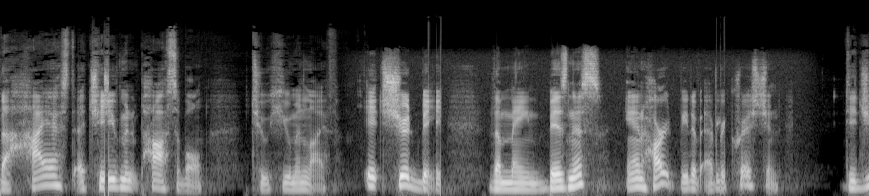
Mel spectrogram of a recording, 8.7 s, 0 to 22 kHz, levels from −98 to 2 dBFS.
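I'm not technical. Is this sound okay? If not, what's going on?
No, there are two problems.

Chunks out of order: three times, a short slice of the audio plays later than it should. The sound is carried in pieces 40 ms long, and one piece was delivered late and slotted in after pieces meant to follow it. Nothing is missing, but the order is scrambled. This happens at 0.92 to 1.08 s, just before "possible to human" (three pieces late), at 4.28 to 4.40 s (two late), and at 7.16 to 7.24 s (one late).

Digital radio blending to analogue: from 3.36 s, after "possible to human", until 8.23 s, the radio loses its digital signal and fades across, over about a third of a second each way, to the ordinary FM broadcast of the same station. During that stretch a faint background hiss appears, and the loudness shifts slightly. At 8.23 s it fades back to the cleaner digital sound.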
